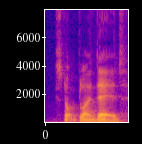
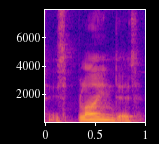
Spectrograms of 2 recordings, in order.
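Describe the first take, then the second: First: Blinded stressed on the second syllable, blin-DED; blinded said the wrong way, as blin-DED. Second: Blinded stressed on the first syllable, BLIN-ded; blinded said as a trochee, BLIN-ded; right stress. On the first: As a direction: lean on the ending of blinded. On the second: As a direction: punch the start of blinded. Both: Shown as a demonstration.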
